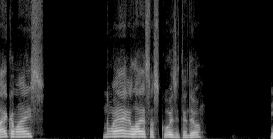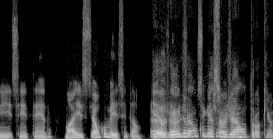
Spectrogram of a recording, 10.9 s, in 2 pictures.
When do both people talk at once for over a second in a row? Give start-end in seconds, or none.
8.5-10.3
